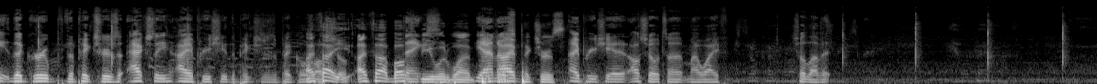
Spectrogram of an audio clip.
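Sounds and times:
speech: 0:00.0 - 0:08.5
low steady hum: 0:00.0 - 0:10.9
hand claps: 0:00.3 - 0:01.3, 0:08.4 - 0:10.8.

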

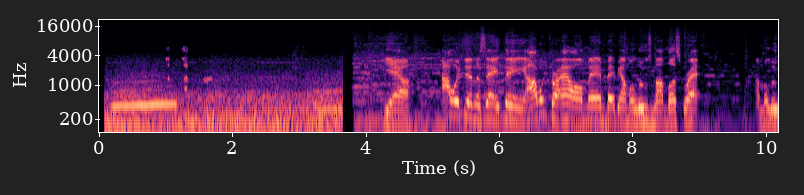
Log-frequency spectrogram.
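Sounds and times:
Porsche 911 sports car engine rumbling and revving: 0:00.0 - 0:03.6
speech: 0:04.3 - 0:09.2, 0:09.8 - 0:10.1.

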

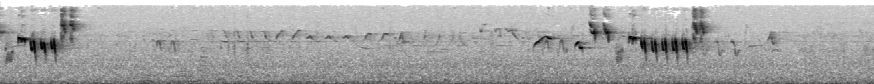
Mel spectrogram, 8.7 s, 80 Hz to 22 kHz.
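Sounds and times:
common nightingale singing in the dunes of The Hague, Netherlands: 0:00.0 - 0:08.7.

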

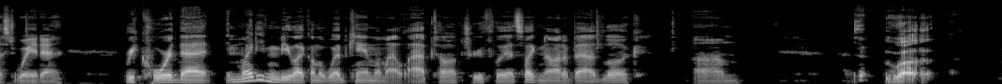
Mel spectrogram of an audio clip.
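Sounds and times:
speech: 0:00.0 - 0:07.5, 0:08.5 - 0:09.3
person burping: 0:08.5 - 0:10.0.

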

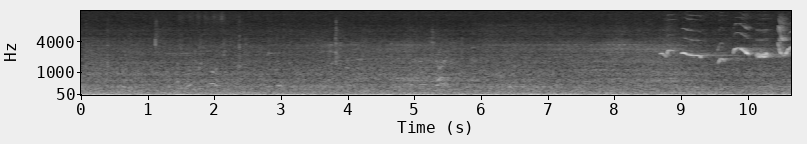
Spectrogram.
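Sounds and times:
steady low background noise: 0:00.0 - 0:10.6
blackbird singing fluty whistled notes: 0:08.7 - 0:10.6.

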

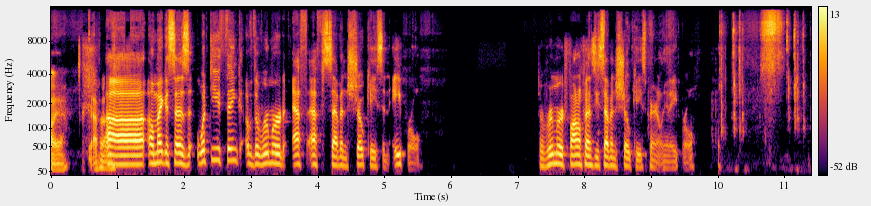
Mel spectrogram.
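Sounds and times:
speech: 0:00.0 - 0:05.7, 0:07.3 - 0:10.3
typing on a computer keyboard: 0:10.0 - 0:11.4.

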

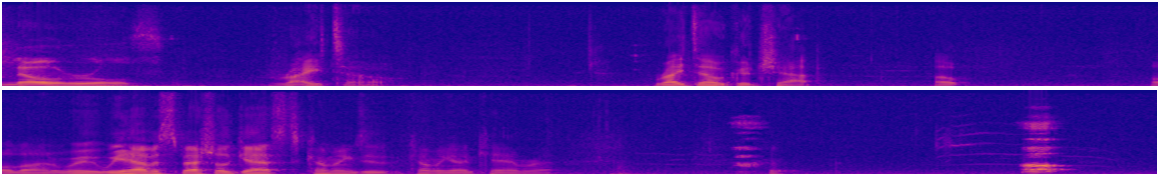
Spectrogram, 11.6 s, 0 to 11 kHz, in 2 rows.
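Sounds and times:
speech: 0:00.0 - 0:02.0, 0:03.2 - 0:04.9, 0:05.8 - 0:08.6, 0:09.4 - 0:09.8, 0:10.9 - 0:11.2
cat meowing: 0:10.4 - 0:11.4.

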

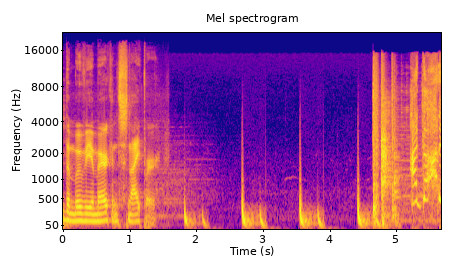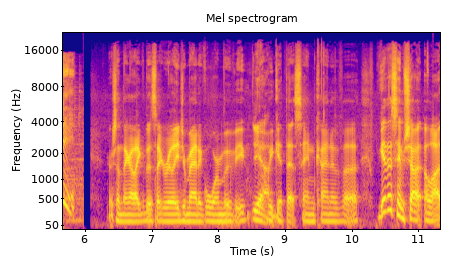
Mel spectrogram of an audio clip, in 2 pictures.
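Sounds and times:
speech: 0:00.0 - 0:01.5, 0:05.8 - 0:11.3
dramatic heartbeat sound effect with heavy low-end throb: 0:01.8 - 0:04.8.

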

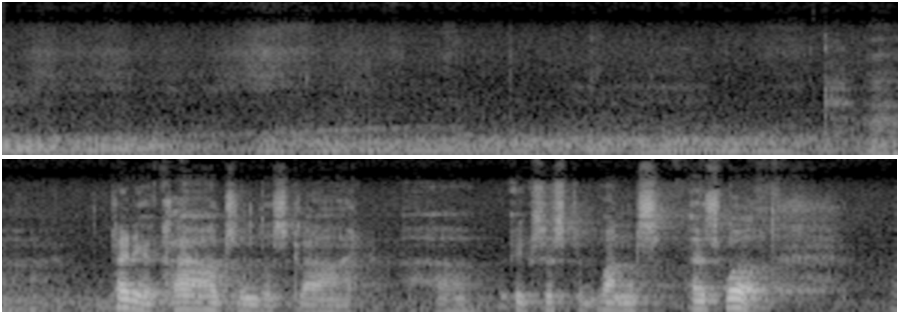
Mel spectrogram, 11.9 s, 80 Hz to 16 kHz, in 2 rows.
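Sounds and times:
road traffic rumble outdoors: 0:00.0 - 0:06.8
speech: 0:06.7 - 0:11.3.

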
